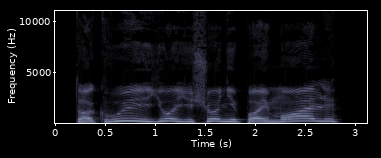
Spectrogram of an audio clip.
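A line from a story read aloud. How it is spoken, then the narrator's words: Howling. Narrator (Russian): взвыл тезка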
